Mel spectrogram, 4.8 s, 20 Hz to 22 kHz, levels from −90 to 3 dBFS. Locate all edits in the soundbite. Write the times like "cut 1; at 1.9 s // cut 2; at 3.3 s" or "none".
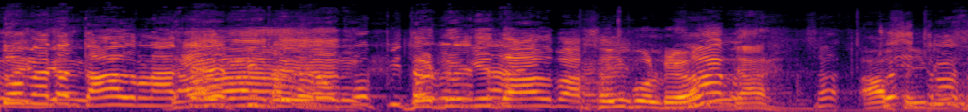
cut 1; at 2.9 s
